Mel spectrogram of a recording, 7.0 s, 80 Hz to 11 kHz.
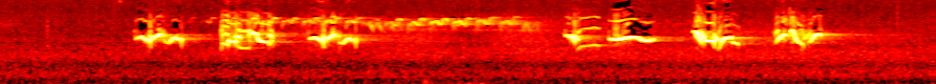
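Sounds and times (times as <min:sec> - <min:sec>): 
American robin Turdus migratorius caroling whistled phrases: 0:01.0 - 0:06.4.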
